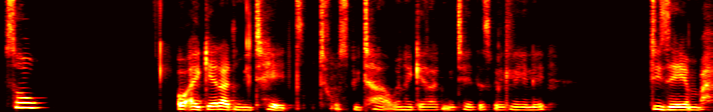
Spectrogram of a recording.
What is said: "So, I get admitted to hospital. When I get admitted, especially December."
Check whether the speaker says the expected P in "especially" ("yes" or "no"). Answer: no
